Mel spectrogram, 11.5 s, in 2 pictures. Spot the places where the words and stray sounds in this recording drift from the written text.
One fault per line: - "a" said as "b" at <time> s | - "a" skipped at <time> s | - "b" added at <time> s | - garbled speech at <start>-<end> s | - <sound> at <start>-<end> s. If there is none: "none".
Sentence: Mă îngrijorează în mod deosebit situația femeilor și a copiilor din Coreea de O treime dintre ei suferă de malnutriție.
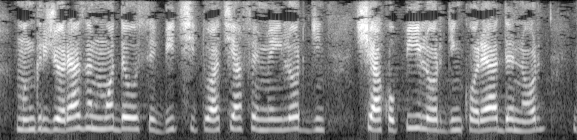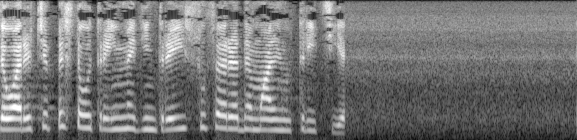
- "Nord deoarece peste" added at 5.1 s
